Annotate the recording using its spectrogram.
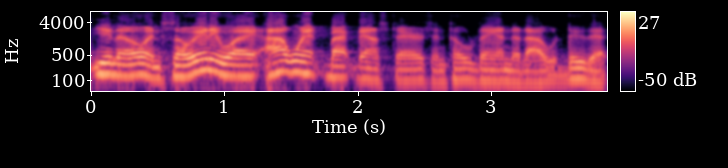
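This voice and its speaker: Lively intonation marks this man's speech in a Texan accent. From Texas, Fort Worth. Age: 60s. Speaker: newspaper publisher. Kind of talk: interview. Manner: halting.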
